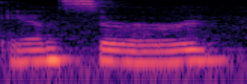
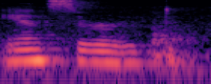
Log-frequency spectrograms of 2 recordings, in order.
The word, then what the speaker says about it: answered: things it's not answer that W is silent and because the r has voice answered we have it at the end answered you can't imagine how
